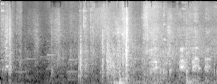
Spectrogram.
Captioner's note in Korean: 쿵!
